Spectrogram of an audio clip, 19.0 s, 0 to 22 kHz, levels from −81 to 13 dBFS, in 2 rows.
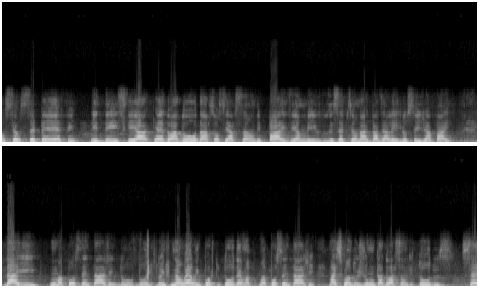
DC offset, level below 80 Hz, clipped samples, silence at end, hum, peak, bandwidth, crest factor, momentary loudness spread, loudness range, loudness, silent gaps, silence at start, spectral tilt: under 0.1%; -54 dBFS; under 0.1%; 0 s; none; -2 dBFS; 8.6 kHz; 12 dB; 7 LU; 2 LU; -13 LUFS; none; 0 s; -6.5 dB/octave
